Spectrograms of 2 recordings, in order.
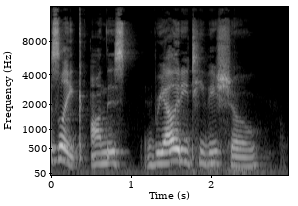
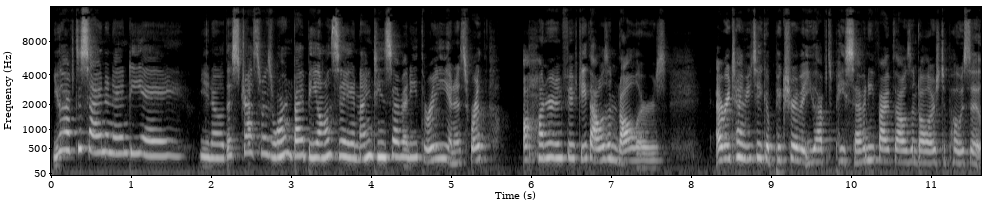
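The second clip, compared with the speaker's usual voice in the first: mock snooty stylist; 7 semitones higher than usual. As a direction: lay down impossible rules like a precious stylist. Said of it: "a lot of stylists are kinda like".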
